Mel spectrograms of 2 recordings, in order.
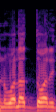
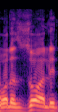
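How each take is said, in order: First: The doubled consonant is pronounced as a d sound. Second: The doubled consonant is pronounced as a z sound. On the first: The speaker calls it right. "তাকে বলা হয় বলেন" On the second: The speaker calls it wrong. "তিনি বলেন"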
